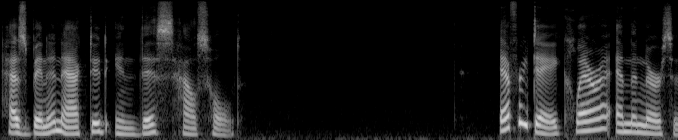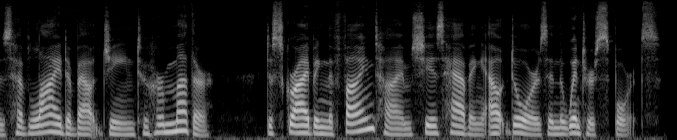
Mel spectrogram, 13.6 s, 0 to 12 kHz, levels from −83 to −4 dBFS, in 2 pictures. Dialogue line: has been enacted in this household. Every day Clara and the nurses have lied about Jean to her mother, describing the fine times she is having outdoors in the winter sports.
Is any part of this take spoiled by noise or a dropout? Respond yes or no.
no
